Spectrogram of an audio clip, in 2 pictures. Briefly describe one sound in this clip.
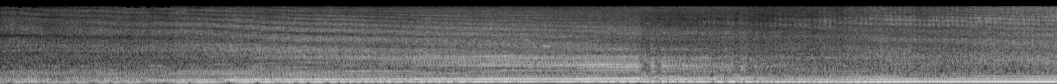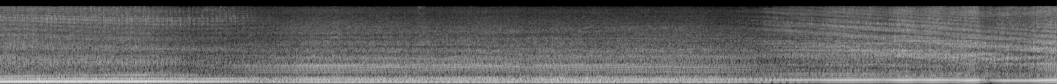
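A tractor engine roars and labours.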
